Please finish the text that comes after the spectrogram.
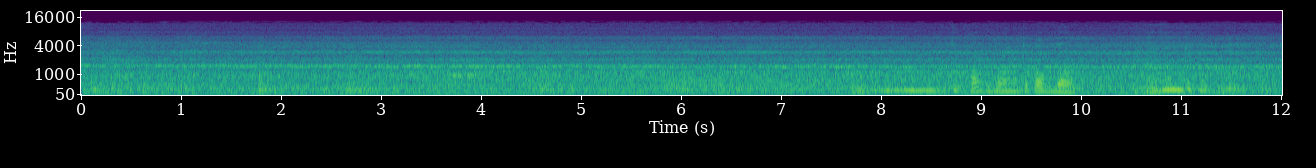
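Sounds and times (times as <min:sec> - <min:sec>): train wheels rumbling on rail: 0:00.0 - 0:12.0
steady high tone: 0:07.7 - 0:09.0.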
